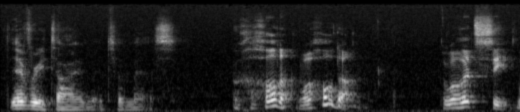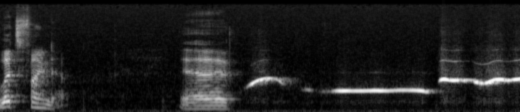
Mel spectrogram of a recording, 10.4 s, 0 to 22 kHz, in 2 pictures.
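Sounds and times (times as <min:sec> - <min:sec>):
speech: 0:00.1 - 0:03.7, 0:04.4 - 0:06.0, 0:07.0 - 0:07.6
man whistling a cheerful tune: 0:07.7 - 0:10.3.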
